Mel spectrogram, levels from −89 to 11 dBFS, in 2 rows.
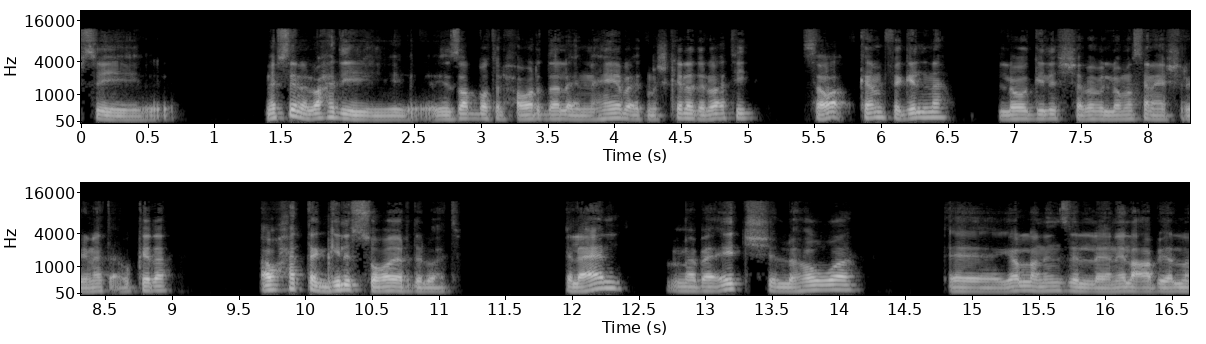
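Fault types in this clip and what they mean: No technical faults can be heard anywhere in the speech recording; the signal stays steady and intact throughout, with no interruptions or damage to the audio path.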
